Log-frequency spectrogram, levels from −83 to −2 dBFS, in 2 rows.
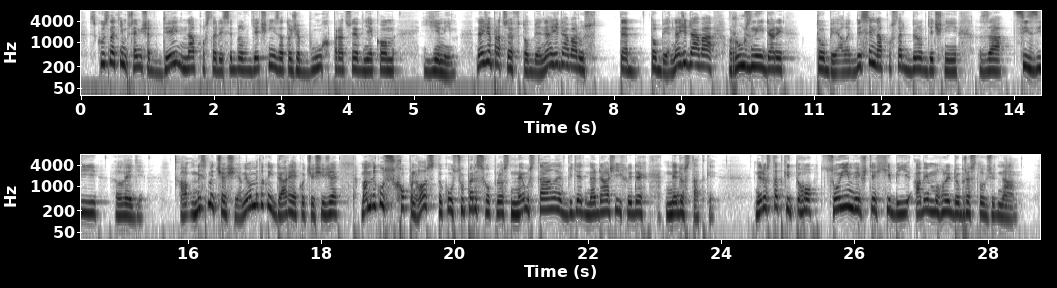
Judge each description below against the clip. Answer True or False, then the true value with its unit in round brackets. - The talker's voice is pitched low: False (175 Hz)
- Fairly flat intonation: False (4.4 semitones)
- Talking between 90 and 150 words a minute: False (165 wpm)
